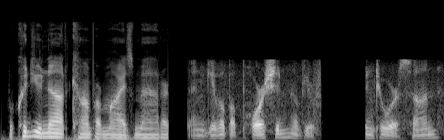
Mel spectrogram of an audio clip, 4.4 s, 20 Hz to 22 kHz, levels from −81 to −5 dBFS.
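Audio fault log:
1.68–4.45 s, input switched to a poorer device: after a 200 ms silence the sound turns dull, with nothing above 3.8 kHz and a new noise floor roughly 30 dB down. A narrower microphone is the likely cause, not filtering.
3.20–3.66 s, stream reconnect: a 0.44 s silence, then the audio resumes roughly 0.3 s further on, skipping material rather than pausing it, unlike a simple dropout.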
